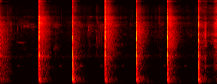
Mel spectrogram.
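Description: Hatchet chopping into the rotten, fibrous base of a fallen coconut palm trunk: about seven sharp strikes, roughly one and a half a second, each dying away quickly.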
